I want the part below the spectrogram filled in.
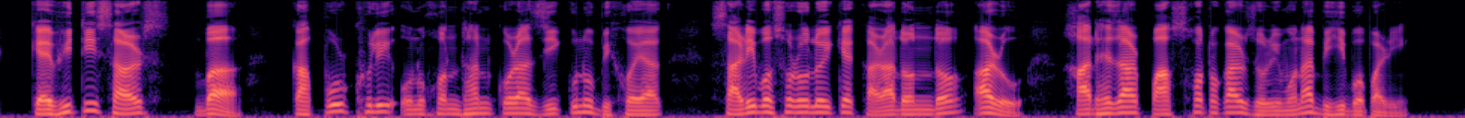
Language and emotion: Assamese, neutral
